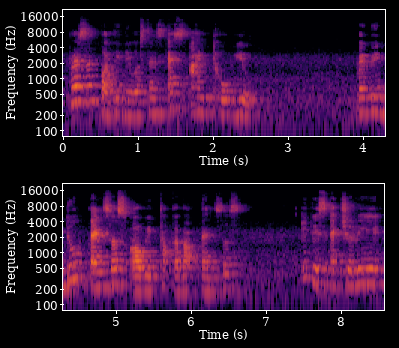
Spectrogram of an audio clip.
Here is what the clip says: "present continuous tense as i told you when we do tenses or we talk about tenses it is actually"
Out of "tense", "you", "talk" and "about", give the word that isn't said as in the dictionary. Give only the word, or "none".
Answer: none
